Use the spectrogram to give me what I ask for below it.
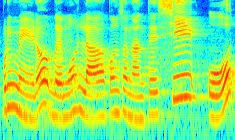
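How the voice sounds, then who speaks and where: Female teacher, high-pitched, patient, repeats and confirms each answer. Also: very animated, slow pace, darkish tone. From Paraguay. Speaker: language teacher co-hosting. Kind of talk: classroom explanation with questions.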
